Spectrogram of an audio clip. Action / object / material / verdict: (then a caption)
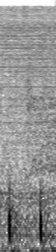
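tap / crusty bread loaf / bread crust / baked through. Two soft, hollow knocks from tapping a freshly baked loaf of Beaujolais wine bread with walnuts and sausage, just out of the oven. Each tap is a brief, low, muffled thud with a short decay. The loaf sounds right, a sign it is properly baked through.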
